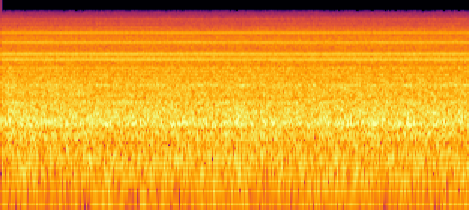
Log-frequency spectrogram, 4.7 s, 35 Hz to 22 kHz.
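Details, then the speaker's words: Allis-Chalmers 15 HP motor (drives a Sturtevant #6 blower) run on a VFD after drying overnight restored its insulation to 70 megohm at 1000 V: even, smooth hum under steady high drive whistles, no knocks or rubbing; sounds healthy. "So after drying, fixing to start it up on the VFD and let it run for a while just to make sure everything's good while I work on other parts of the system."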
